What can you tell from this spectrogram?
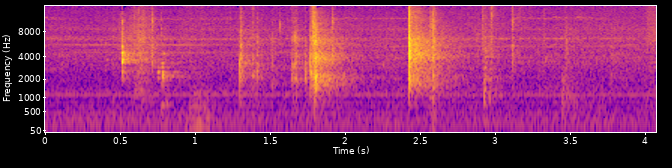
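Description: Olive oil poured into a hot frying pan of bread sticks, crackling and spitting in a string of sharp, irregular pops.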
